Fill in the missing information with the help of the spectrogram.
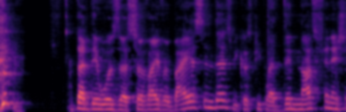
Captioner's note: coughs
